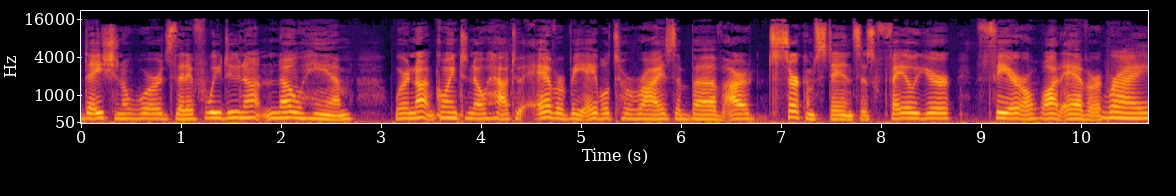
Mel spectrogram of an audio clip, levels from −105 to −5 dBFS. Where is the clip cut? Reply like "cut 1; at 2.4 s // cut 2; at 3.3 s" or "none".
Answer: cut 1; at 7.9 s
